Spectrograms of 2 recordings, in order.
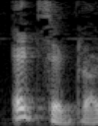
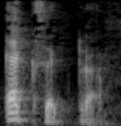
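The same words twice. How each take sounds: First: Low, falling एटसेट्रा with a t; correct pronunciation. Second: एक्सेट्रा with a k, "ek-sektra"; wrong pronunciation. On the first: Teacher answering "क्या बोलेंगे?", correct pronunciation. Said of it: "तो क्या बोलेंगे?". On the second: Teacher contrasting with the right form, wrong pronunciation. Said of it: "not एक्सेट्रा". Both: Shown as a demonstration.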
